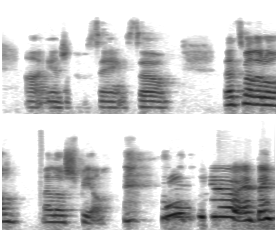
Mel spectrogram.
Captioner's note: giggles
